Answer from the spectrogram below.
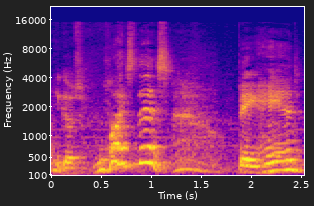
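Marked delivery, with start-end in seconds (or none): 0.6-1.2 high-pitched feigned wonder; mock discovery. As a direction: lure them with high, pretend curiosity. Father Sky lures the Cyclops.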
